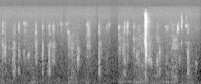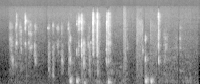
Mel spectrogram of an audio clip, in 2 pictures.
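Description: Faint, irregular clicking of computer keyboard typing, with a few heavier key taps about four and five seconds in.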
